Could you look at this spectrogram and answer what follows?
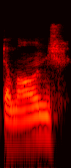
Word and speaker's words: DeLonge: it uh Tom Delong DeLonge how do you say that last name the long de longe got it yeah the French he's at the show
